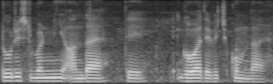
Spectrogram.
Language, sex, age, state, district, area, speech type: Dogri, male, 18-30, Jammu and Kashmir, Udhampur, rural, spontaneous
